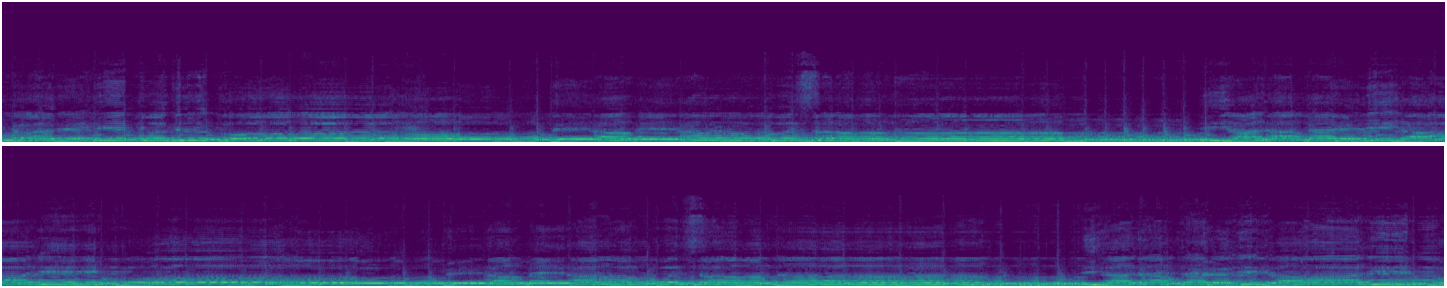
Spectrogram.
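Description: Male vocalist singing a Hindi devotional-style song with dholak drumming underneath, the drum keeping a steady rhythm of low strokes under long held notes.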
